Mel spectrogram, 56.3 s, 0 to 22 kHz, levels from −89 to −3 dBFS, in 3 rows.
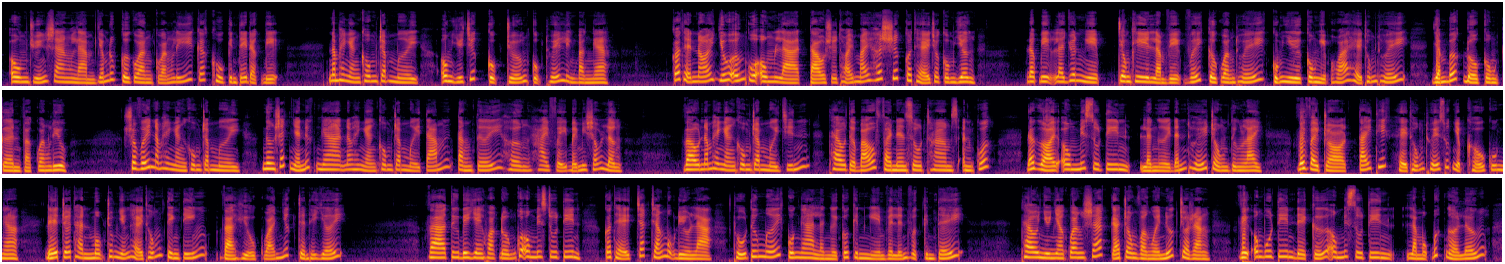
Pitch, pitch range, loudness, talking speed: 210 Hz, 185-235 Hz, -20 LUFS, 210 wpm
